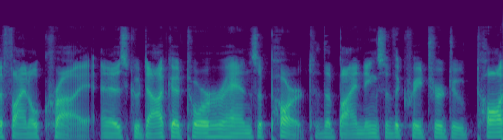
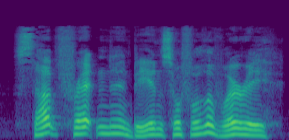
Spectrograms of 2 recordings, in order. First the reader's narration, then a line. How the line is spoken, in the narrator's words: Kudaka groaned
